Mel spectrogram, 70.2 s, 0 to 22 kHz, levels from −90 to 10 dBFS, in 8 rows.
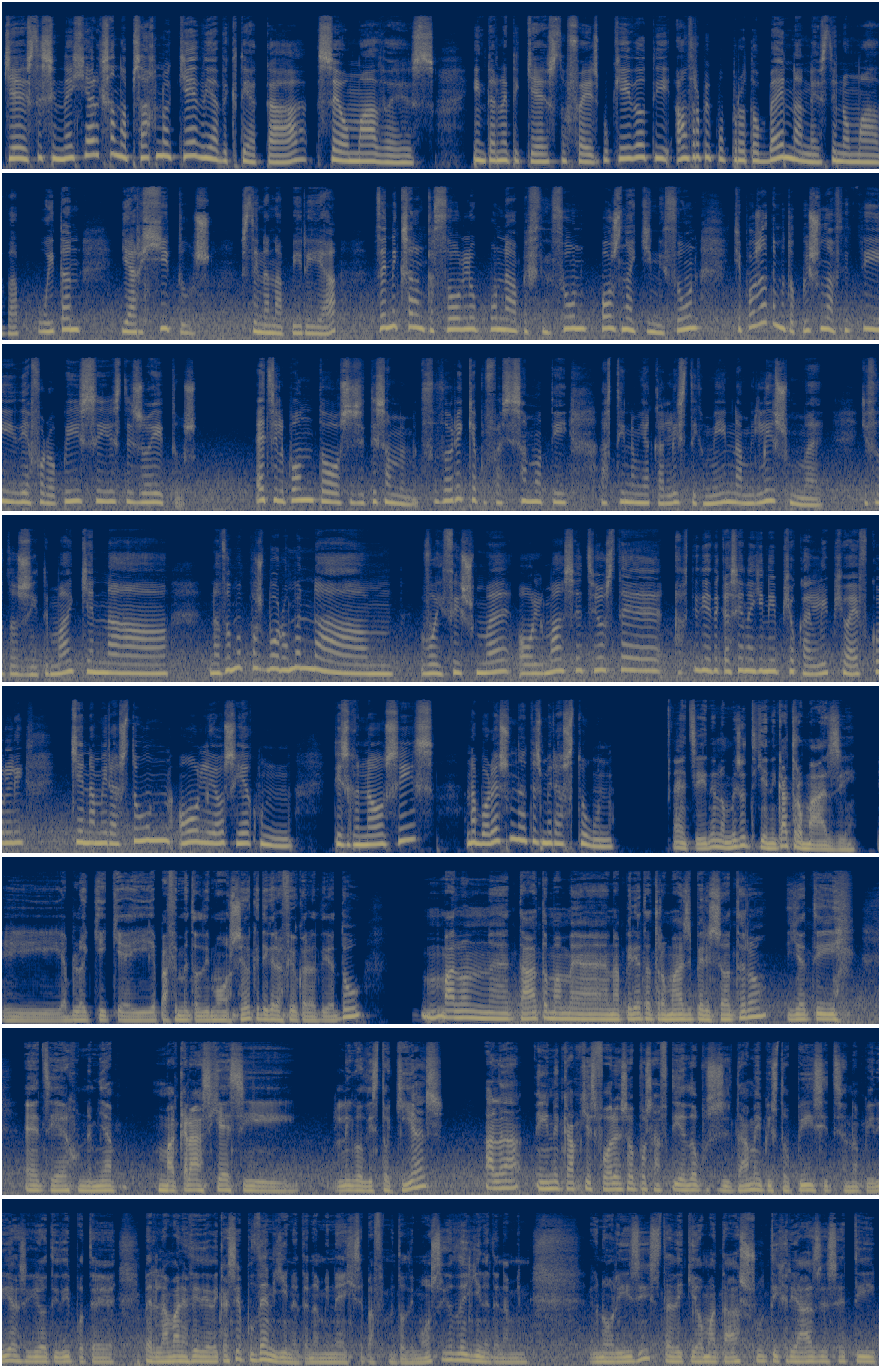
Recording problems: wind noise on the microphone; occasional gusts; from 9 to 37 s and from 49 s on; 15 dB below the speech

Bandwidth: 15.5 kHz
